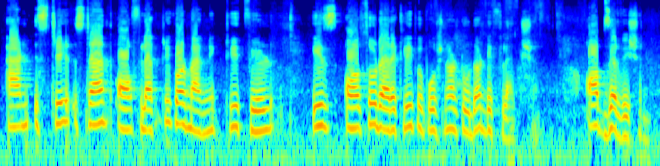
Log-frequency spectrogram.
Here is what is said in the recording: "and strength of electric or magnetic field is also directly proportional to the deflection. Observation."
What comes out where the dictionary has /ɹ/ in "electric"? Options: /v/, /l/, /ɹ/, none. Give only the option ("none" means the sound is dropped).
/ɹ/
